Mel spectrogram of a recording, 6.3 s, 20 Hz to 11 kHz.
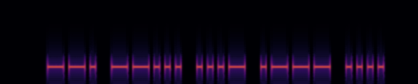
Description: Morse code, heard as a keyed tone, about 15 wpm, 700 Hz. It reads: G7VJH
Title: DXCC-100 Call Signs - 5 Characters - Repeated 3x - 15wpm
